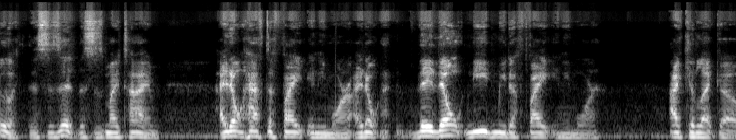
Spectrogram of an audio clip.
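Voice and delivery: ordinary delivery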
